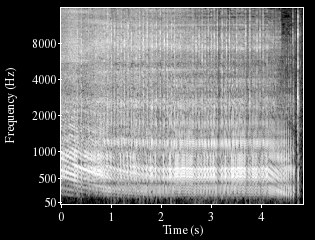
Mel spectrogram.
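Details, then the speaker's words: 44 cc chainsaw, started on choke: strong, steady two-stroke howl holding high revs without stumbling or surging, then cutting off; sounds more powerful than the MS250 though not rated to be. "even the sound of this sounds more powerful than the MS250 here, but I guess it's not rated to be."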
